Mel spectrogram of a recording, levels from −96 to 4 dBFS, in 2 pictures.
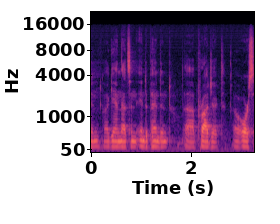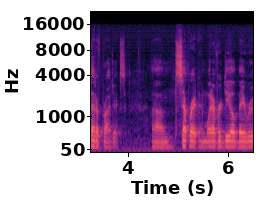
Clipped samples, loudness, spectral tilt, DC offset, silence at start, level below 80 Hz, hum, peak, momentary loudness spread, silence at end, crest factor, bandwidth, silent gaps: under 0.1%; -31 LUFS; -3.5 dB/octave; under 0.1%; 0 s; -64 dBFS; none; -12 dBFS; 14 LU; 0 s; 20 dB; 16 kHz; none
